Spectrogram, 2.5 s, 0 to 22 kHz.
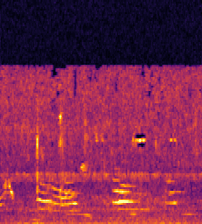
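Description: A cat in The Sims 4 gives a few faint, short meows, a couple close together and another a moment later. The meows sound somewhat distant over a low steady hum.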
